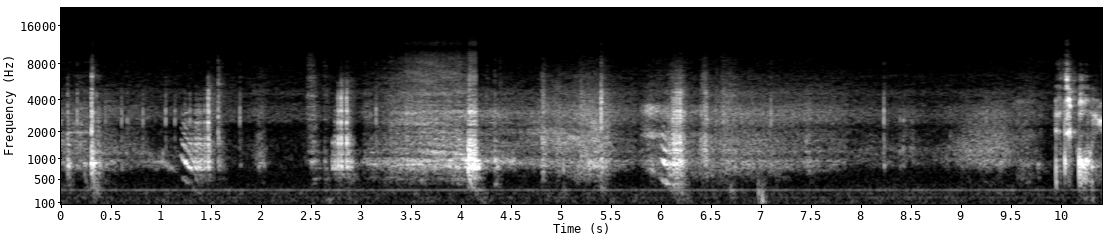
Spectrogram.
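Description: An interior door being opened slowly from a dark room, with creaks, scraping and rustling handling noise, over a faint steady hum.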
